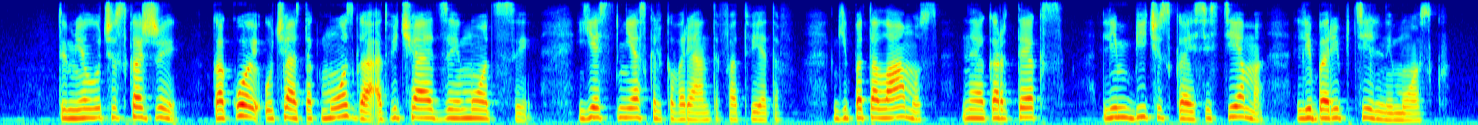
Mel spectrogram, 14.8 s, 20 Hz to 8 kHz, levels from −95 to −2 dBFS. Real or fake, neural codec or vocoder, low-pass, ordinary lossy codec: real; none; 7.2 kHz; none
